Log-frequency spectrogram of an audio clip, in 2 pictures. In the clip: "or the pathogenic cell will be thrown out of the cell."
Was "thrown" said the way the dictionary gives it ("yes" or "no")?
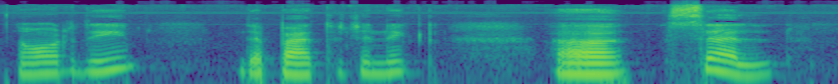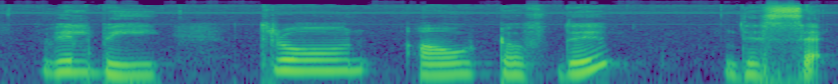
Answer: no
